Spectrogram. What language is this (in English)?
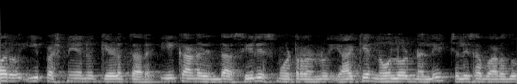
Kannada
